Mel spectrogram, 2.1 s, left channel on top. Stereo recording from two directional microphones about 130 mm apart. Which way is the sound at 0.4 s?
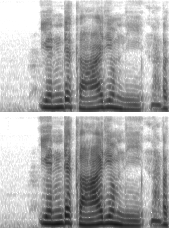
35° right (ahead or behind).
